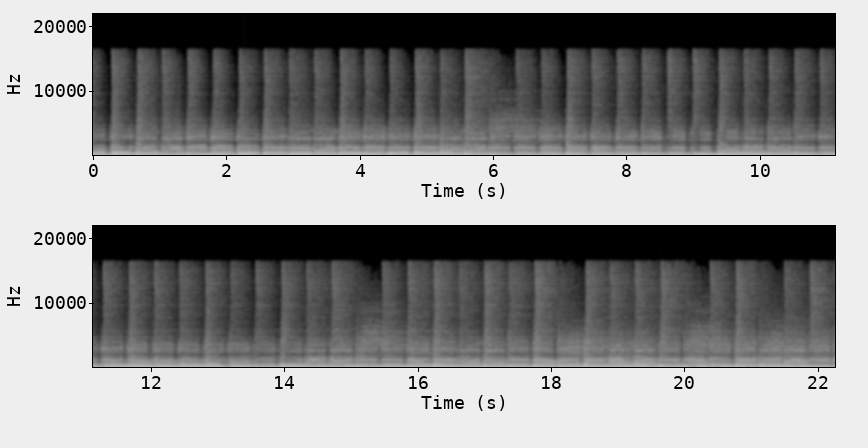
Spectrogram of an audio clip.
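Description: Live blues band playing: harmonica through the vocal microphone over electric guitar, bass guitar and a drum kit keeping a steady beat.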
